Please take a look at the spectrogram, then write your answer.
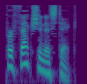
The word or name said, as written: perfectionistic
